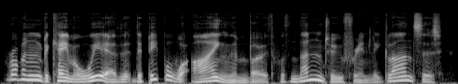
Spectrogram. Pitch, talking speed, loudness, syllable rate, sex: 140 Hz, 195 wpm, -18 LUFS, 5.5 syllables/s, male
